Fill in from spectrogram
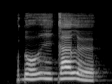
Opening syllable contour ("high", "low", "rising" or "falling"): rising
